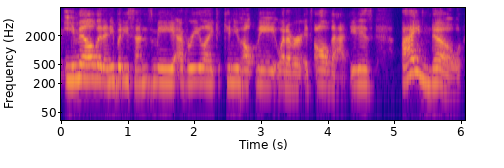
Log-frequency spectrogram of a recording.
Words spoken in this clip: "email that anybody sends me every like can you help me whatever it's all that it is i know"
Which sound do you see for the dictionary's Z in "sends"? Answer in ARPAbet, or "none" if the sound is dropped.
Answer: Z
